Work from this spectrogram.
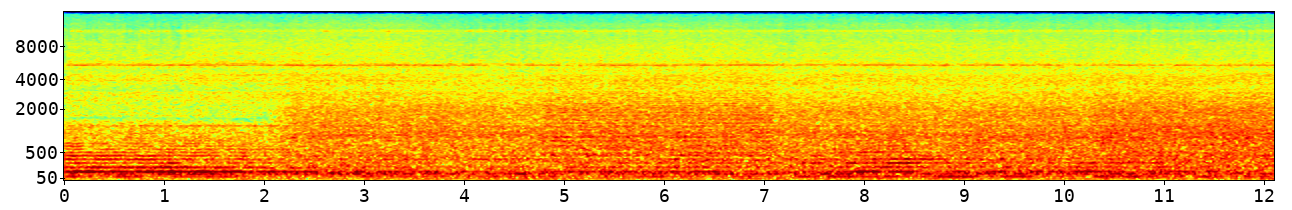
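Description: Quest Kodiak 100 single-engine turboprop in flight, its engine and propeller droning loud and continuous with a steady hum and broadband roar, heard from inside the aircraft.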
